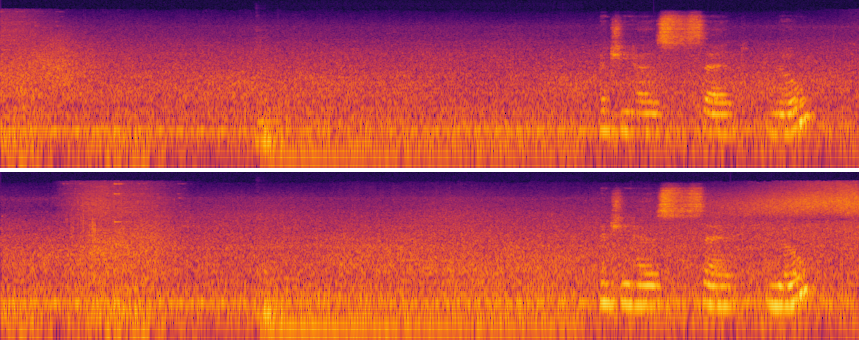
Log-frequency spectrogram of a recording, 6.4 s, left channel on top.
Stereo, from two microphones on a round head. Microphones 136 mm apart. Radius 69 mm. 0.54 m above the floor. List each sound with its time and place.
1.9 s a microwave: 45° left (ahead or behind), 1.7 m
4.5 s a woman speaking: 20° left (ahead or behind), 1.3 m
